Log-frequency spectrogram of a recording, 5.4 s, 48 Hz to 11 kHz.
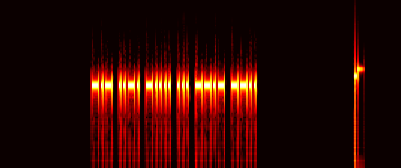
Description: Morse code, heard as a keyed tone, about 40 wpm, 700 Hz. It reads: KF6SQZ
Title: USA Call Signs - 6 Characters - 6x Character Spacing - 40wpm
